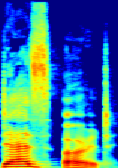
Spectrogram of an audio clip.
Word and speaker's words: desert: Then this word, it's dessert and it's desert. Dessert, desert. In this one, we have the stress on the second syllable, dessert. Here we have the stress on the first syllable, desert.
